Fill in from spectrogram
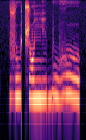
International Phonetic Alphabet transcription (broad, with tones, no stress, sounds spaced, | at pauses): z u˨ t͡ʃ ɔ˨ ɲ i˨ b u˦˨ ɣ ʊ˦˨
